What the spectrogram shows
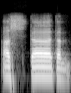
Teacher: On n'appuie pas sur le ta.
